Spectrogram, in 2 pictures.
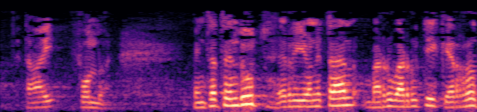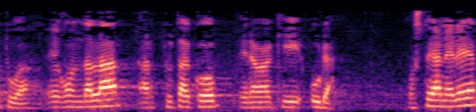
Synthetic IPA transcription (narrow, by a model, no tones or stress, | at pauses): e̞̥t̪aβajfo̞nd̪oan | pe̞nt͡sat͡se̞nd̪ut̪e̞rio̞ne̞t̪ambaruβarut̪ike̞ro̞t̪uae̞ɣ̞o̞nd̪alaːɾt̪ut̪ako̞e̞ɾaβakiuɾa | o̞st̪e̞ane̞ɾe̞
